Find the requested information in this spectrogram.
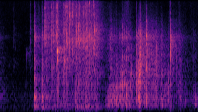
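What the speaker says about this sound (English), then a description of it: "I'm being guided to shuffle tarot first" A tarot deck shuffled by hand, a close, crisp riffling flutter of cards that starts after a short pause and runs in two bursts with a brief dip between.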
